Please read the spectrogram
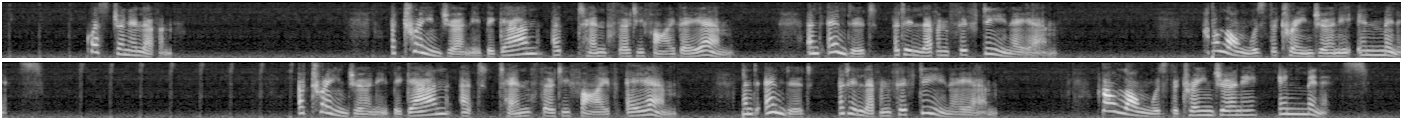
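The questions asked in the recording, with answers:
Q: How long was the train journey in minutes?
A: 40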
